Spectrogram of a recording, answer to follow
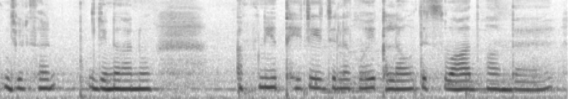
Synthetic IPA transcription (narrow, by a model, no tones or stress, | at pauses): d͡ʒeːɽaːsa | d͡ʒɪnãɦaːnũː | əpneːət̪ʰːeːt͡ʃiːd͡ʒləɡoːiːkʰəlaːot̪eːswaːd̪ãːnd̪aːɛː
